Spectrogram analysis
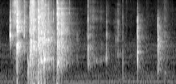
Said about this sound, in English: He's over here crumpling a can.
